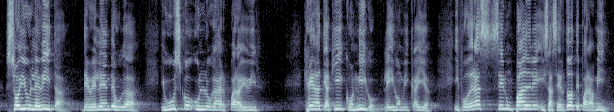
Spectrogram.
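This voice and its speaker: A male pastor preaching a sermon, animated and acting out the voices he quotes. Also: sits high. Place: church. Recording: church hall reverb.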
